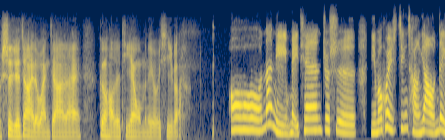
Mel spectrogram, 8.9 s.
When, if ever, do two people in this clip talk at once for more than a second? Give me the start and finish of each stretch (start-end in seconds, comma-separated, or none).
none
